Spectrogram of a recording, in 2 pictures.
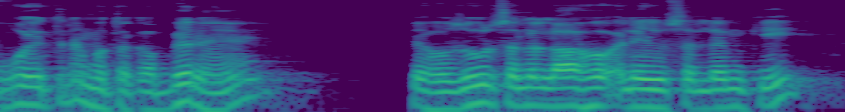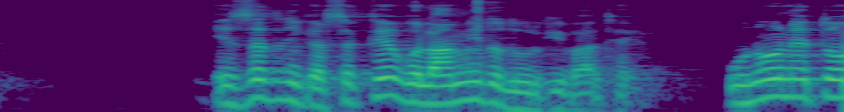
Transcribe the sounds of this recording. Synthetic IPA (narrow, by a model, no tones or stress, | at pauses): ʋoɪt̪nemʊt̪əkəbːɪɾɦɛ̃ | keɦʊzuːɾsɐlːəlːaːɦoʔɐ̰lɛːɦiɐsəlːəmki | ɪzːət̪nɐĩkɐɾsɐk̚t̪eɛɣʊlaːmit̪̬od̪uːɾkiba̰ːt̪ɦɛ̰ː | ʊnɦõnet̪o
